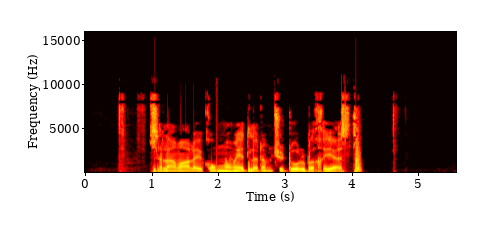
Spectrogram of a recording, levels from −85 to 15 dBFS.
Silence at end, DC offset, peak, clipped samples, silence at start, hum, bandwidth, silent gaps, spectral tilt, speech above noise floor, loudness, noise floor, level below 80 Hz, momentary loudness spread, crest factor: 1.4 s; under 0.1%; 0 dBFS; under 0.1%; 0.5 s; none; 9.4 kHz; none; -4 dB/octave; 66 dB; -13 LUFS; -78 dBFS; -50 dBFS; 17 LU; 14 dB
